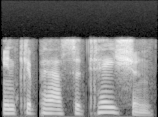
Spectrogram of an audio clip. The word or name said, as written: incapacitation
